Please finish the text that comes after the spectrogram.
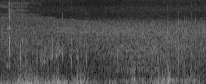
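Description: Strong wind buffets the microphone on a small fishing boat out on the Andaman Sea, a steady low rumble with gusts, boat and water noise mixed in, no voices.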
